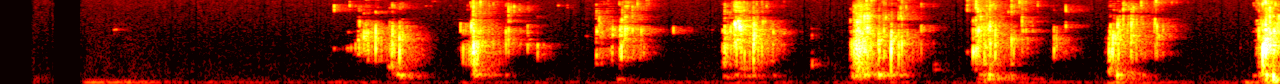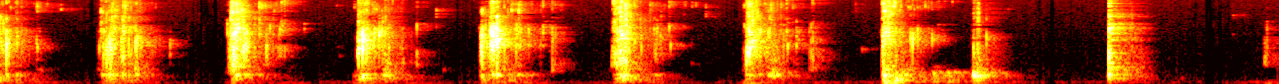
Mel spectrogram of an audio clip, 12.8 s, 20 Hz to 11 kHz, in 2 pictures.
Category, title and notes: Sound effects > Objects / House appliances
LS - choking
Squishing a spoon into overcooked mac 'n' cheese in a bowl on the kitchen counter. Recorded on Honor 200 Smart.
